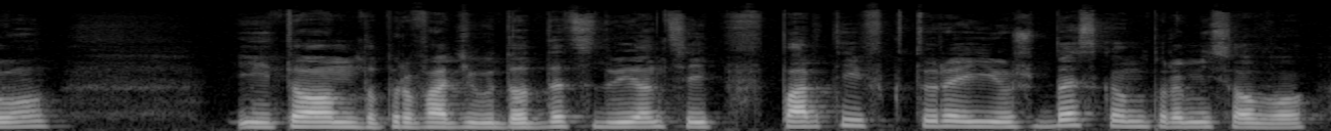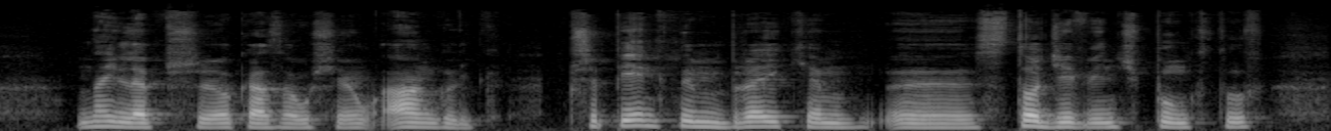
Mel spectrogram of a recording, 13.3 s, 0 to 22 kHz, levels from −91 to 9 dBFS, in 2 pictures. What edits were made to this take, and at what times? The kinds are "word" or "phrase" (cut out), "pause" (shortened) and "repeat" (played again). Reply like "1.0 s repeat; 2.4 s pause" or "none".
9.4 s pause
